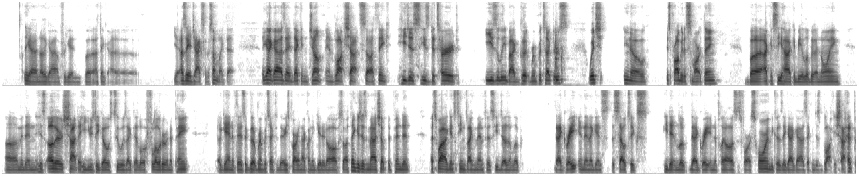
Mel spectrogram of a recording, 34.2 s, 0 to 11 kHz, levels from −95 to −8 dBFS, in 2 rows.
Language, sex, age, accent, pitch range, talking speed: English, male, 20-39, American, 90-105 Hz, 245 wpm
